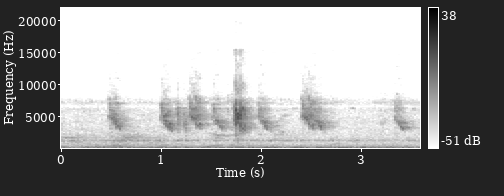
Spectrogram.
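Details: House sparrows eating provided food, soft chirps in small clusters, one sharp loud chirp standing out midway, over steady low background noise.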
